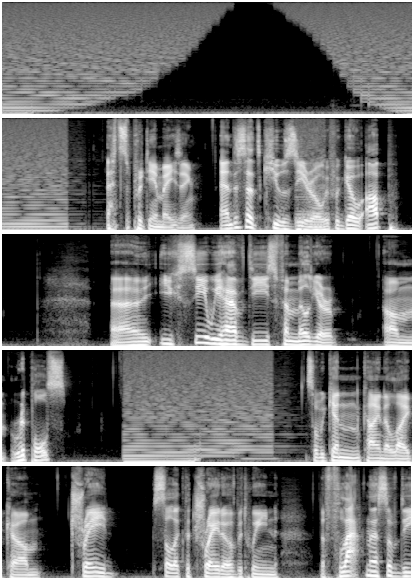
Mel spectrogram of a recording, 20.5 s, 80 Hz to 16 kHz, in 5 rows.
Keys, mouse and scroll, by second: 7.6-13.0 drag, 14.1-15.1 drag.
